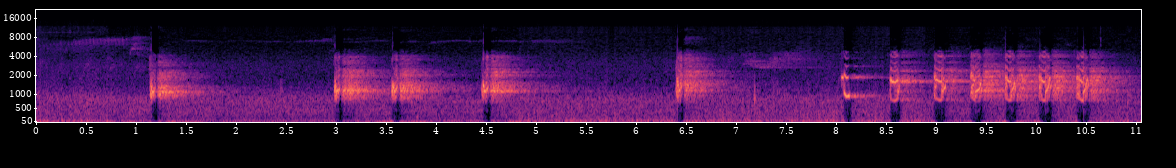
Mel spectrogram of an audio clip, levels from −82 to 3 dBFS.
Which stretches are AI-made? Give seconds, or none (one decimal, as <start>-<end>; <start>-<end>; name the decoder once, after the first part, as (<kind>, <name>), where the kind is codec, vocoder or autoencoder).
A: none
